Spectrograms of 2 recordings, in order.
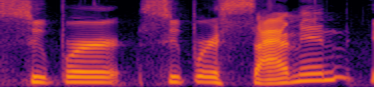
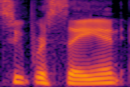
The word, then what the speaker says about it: Super Saiyan: And Ron, you could tell it's kind of bothering him a little that he keeps mispronouncing it because he loves anime. – Okay. – He's like, it's Super Saiyan,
